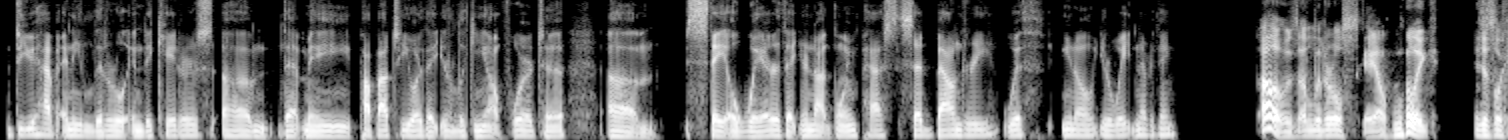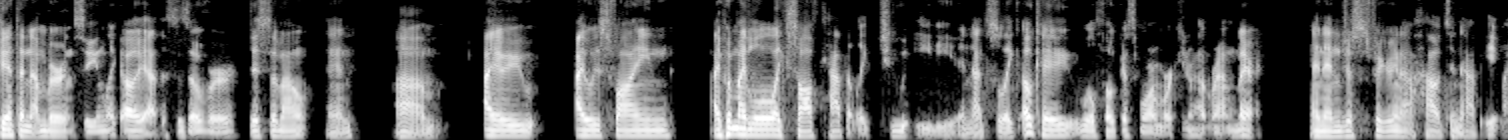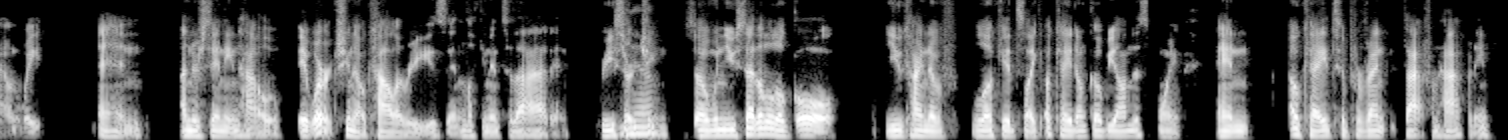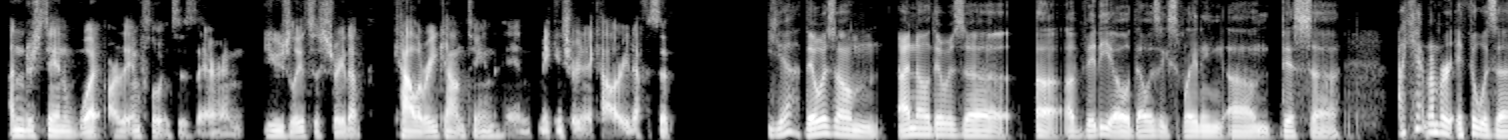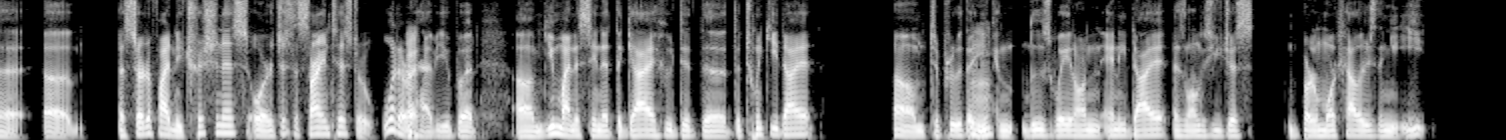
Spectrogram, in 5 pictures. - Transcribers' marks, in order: laughing while speaking: "Like"; other background noise; tapping
- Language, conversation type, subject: English, unstructured, What small step can you take today toward your goal?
